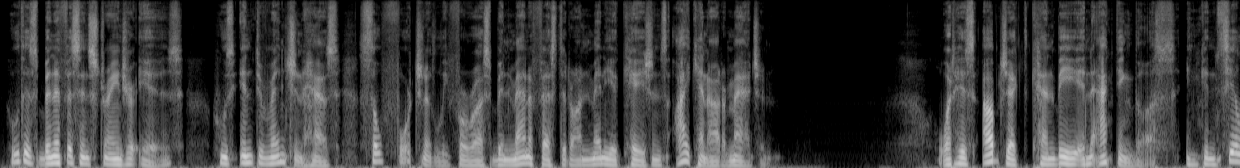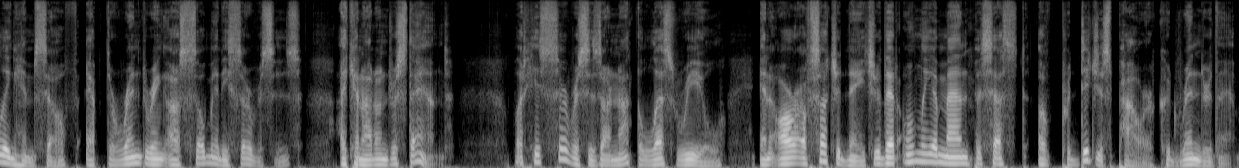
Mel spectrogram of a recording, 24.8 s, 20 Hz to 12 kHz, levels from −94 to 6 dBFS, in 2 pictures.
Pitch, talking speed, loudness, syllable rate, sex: 105 Hz, 155 wpm, -23 LUFS, 5.5 syllables/s, male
